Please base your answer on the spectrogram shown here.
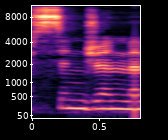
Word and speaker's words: St John: rivers jane and rochester saint john or cinjin as it's sometimes pronounced and mr brocklehurst who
